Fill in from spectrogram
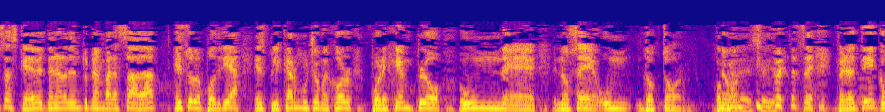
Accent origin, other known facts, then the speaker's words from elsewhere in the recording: Mexico City, Mexico; now in Queens, United States; Soy chilango del DF para los de otros países que no sepan lo que es chilango y trabajo en Manhattan y vivo en el Queens, New York, el condado de con más diversidad étnica en los Estados Unidos y tal vez del mundo.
